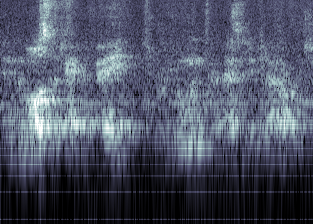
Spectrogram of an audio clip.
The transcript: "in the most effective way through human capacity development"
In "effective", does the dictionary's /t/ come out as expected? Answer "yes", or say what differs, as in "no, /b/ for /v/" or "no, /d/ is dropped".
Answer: yes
